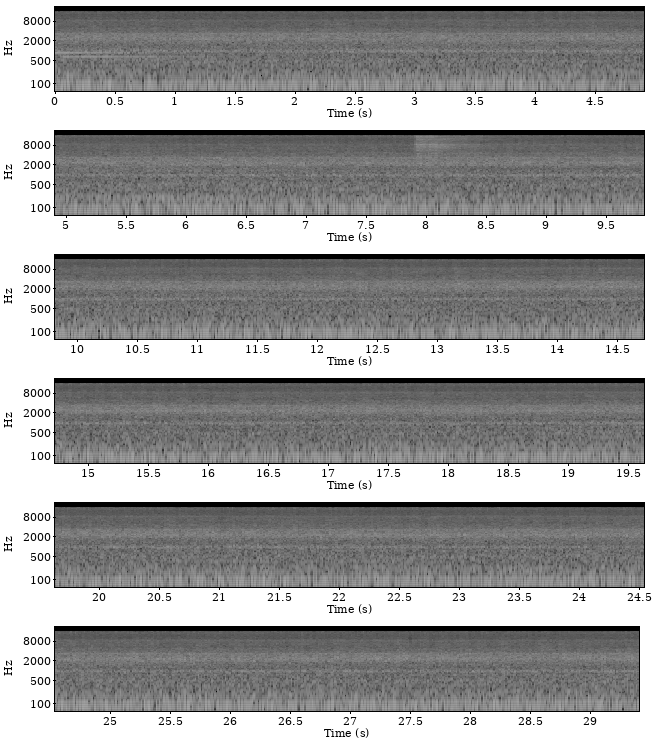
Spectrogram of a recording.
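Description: Steady, unchanging hum of a train standing at a platform, heard from inside a coach window, with a low drone and a thin steady whine above it. A brief faint hiss about eight seconds in.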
